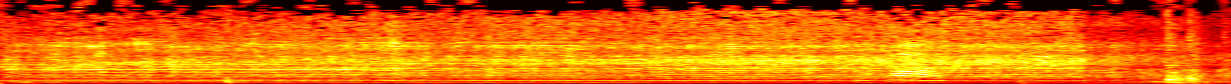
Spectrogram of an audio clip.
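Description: A motor running with a steady pitched hum. Its pitch rises slightly about three seconds in, then falls as it winds down near the end.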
